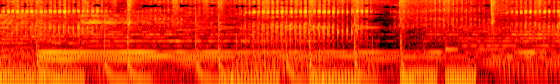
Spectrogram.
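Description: Grey tabby cat purring close to the microphone, the low rumble swelling and dropping with each breath.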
